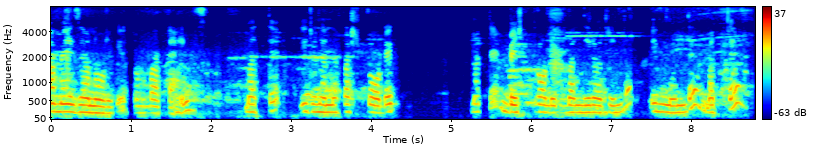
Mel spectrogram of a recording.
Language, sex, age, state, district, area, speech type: Kannada, female, 45-60, Karnataka, Kolar, rural, spontaneous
